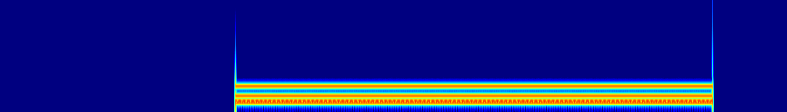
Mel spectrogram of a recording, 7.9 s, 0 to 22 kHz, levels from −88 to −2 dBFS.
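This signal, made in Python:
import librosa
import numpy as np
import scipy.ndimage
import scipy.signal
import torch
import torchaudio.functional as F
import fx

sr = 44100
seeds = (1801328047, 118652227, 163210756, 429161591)

y = fx.chord(sr, length_s=4.77, notes=(65, 67, 68, 74, 82), wave='sine', level_db=-21.0)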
